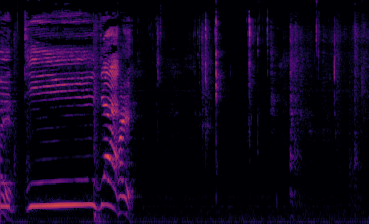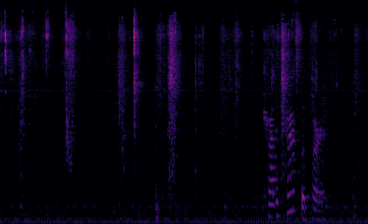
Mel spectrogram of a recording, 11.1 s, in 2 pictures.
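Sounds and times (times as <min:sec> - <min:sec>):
steady low hum: 0:00.0 - 0:11.0
people chewing: 0:02.2 - 0:08.7.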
